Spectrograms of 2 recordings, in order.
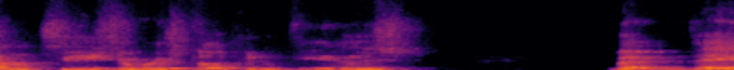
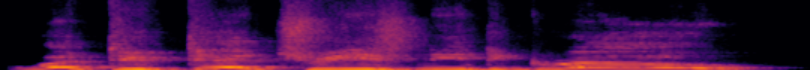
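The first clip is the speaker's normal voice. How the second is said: put-on very high, creaky old-tree character voice; 13 semitones higher, 3 dB louder than usual. Retelling asking a group of kids a question, in a creaky old dead tree voice. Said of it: "with my best dead tree voice".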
